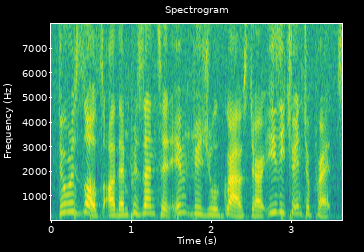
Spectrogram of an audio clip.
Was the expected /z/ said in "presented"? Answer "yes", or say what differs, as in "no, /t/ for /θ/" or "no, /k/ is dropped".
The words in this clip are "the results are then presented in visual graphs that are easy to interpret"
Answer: yes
